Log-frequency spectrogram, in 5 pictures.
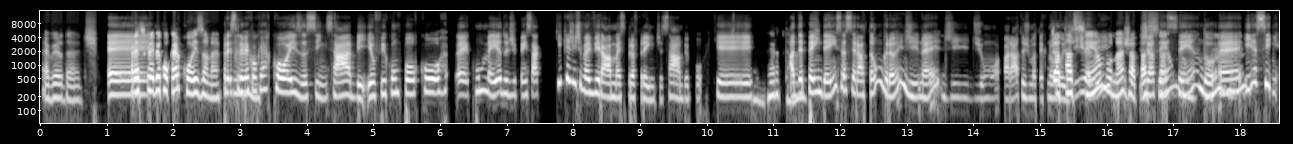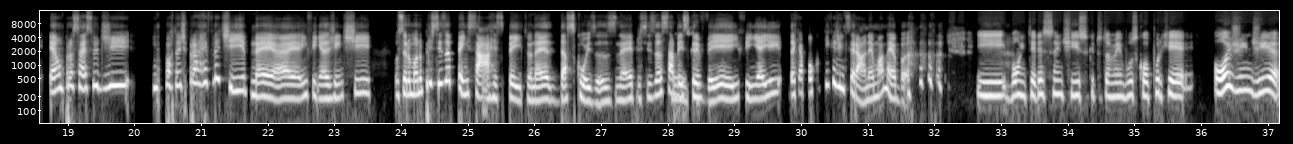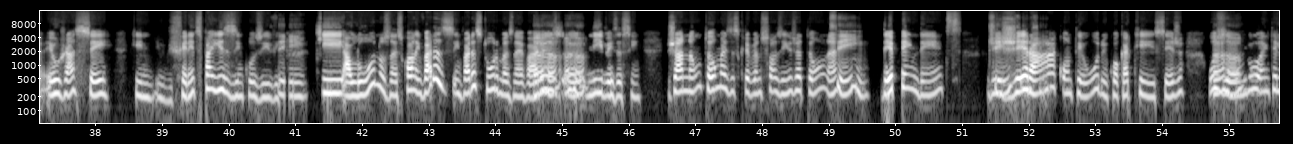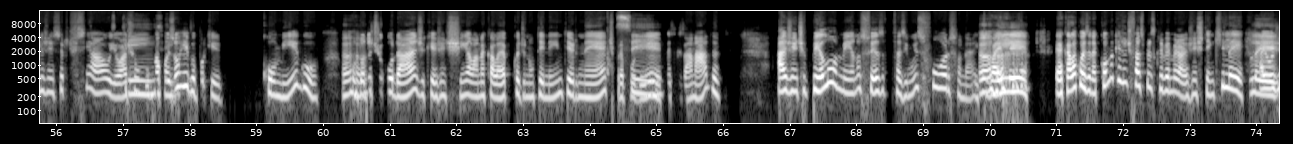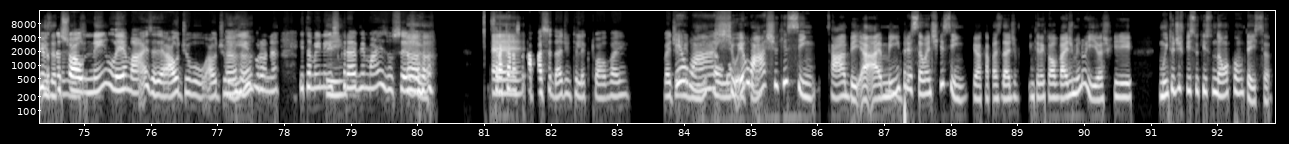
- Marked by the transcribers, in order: tapping; laugh; laugh
- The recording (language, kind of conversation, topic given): Portuguese, unstructured, Qual você acha que foi a invenção mais importante da história?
